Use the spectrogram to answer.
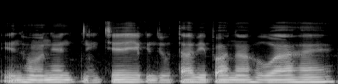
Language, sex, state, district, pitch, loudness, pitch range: Hindi, male, Bihar, West Champaran, 105 Hz, -16 LUFS, 105-110 Hz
